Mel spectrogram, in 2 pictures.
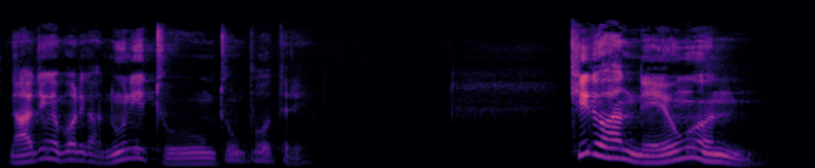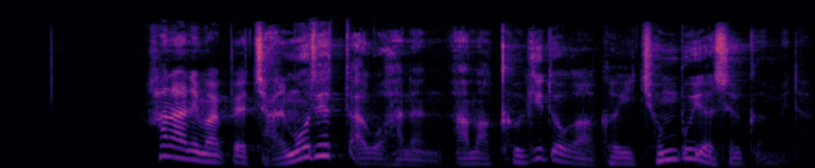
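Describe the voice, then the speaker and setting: A middle-aged male pastor delivers a sermon in a gravelly, forceful voice. His pitch moves animatedly as he tells a story, and he keeps turning to the congregation with rhetorical questions.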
